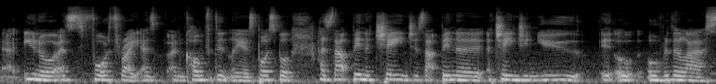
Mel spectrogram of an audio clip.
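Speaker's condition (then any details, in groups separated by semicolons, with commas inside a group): No condition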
